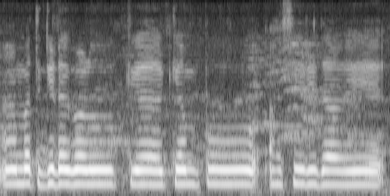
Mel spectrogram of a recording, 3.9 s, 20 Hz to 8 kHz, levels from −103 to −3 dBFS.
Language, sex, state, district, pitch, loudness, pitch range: Kannada, female, Karnataka, Shimoga, 215 Hz, -13 LUFS, 210-215 Hz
